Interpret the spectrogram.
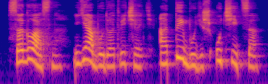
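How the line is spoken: Whisper. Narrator (Russian): Женя шепнула Кате

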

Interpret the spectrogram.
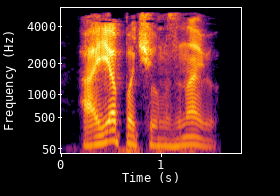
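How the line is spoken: Deep bass voice, bearded man. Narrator (Russian): забасил бородатый

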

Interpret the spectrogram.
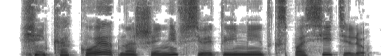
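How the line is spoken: Plain. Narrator (Russian): спросила ее соседка

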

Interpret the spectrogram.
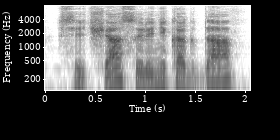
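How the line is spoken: Cheerful. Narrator (Russian): весело сказал господин Дени

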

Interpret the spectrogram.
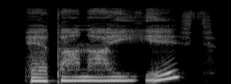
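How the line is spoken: Quiet muffled whisper. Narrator (Russian): прозвучал тихий приглушенный шепот

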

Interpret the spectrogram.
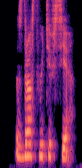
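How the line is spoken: Muffled greeting. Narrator (Russian): глухо поприветствовал он нас

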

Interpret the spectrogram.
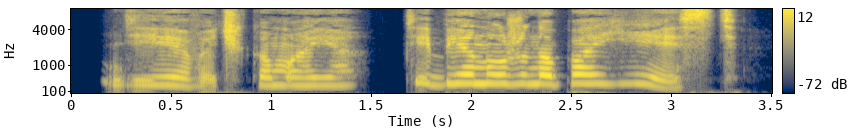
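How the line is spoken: Soft lady's remark. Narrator (Russian): мягко заметила леди

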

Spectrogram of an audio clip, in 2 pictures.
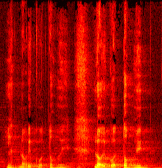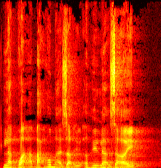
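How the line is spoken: Sobbing. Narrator (Vietnamese): cô ôm mặt nức nở

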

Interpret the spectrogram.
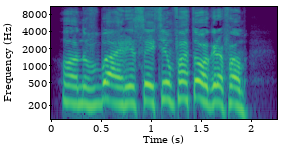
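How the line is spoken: Shrill cry. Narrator (Russian): пронзительно выкрикнула она

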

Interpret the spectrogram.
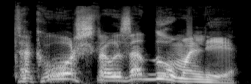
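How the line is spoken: Spiteful creaking voice. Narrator (Russian): Злобно проскрипела Руаха

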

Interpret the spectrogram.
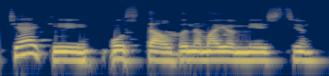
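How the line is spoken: Gloomy tone. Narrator (Russian): ответил временщик мрачным тоном

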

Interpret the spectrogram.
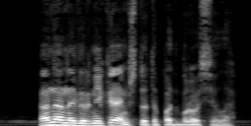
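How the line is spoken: Weary repetition. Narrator (Russian): устало повторил

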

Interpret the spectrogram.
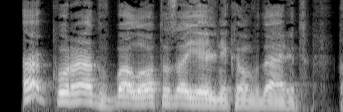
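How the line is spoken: Wry snort. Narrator (Russian): хмыкнул Петрович

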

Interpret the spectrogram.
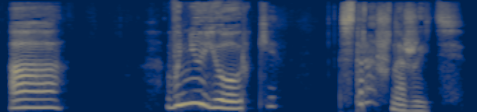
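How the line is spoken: Sudden polite social tone. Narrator (Russian): вдруг тем же светским тоном спросила Катя

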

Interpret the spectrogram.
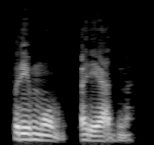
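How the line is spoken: Cold answer. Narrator (Russian): ответил холодно

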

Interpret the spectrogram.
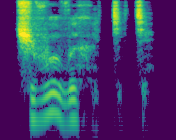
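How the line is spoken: Dejected question. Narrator (Russian): уныло спросил Гарри

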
